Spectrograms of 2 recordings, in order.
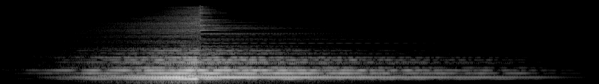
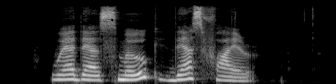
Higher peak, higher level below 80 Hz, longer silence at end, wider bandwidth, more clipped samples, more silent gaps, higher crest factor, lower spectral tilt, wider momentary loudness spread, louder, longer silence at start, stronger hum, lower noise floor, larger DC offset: second, -6 dBFS vs -2 dBFS; about the same, -62 dBFS vs -62 dBFS; first, 1.05 s vs 0.85 s; about the same, 16 kHz vs 16.5 kHz; neither; neither; about the same, 20 dB vs 16 dB; about the same, -5 dB/octave vs -4 dB/octave; first, 25 LU vs 10 LU; second, -22 LUFS vs -16 LUFS; about the same, 0.6 s vs 0.5 s; neither; first, -66 dBFS vs -55 dBFS; neither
